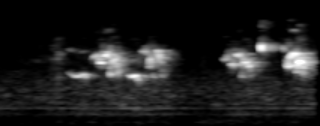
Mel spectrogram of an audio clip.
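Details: Tame budgerigar chirping in two short warbled bursts, soft and slurred scratchy notes with a rising squeak, a brief pause between them.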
